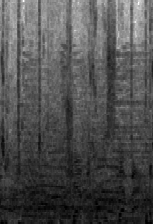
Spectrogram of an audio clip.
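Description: Basketball dribbled on a hardwood court, a series of short bounces over the steady noise and voices of an arena crowd.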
